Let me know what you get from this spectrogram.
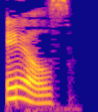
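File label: "ails", British English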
